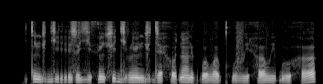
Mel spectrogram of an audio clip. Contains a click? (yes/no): no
